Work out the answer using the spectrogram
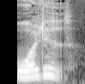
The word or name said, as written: ordlyd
